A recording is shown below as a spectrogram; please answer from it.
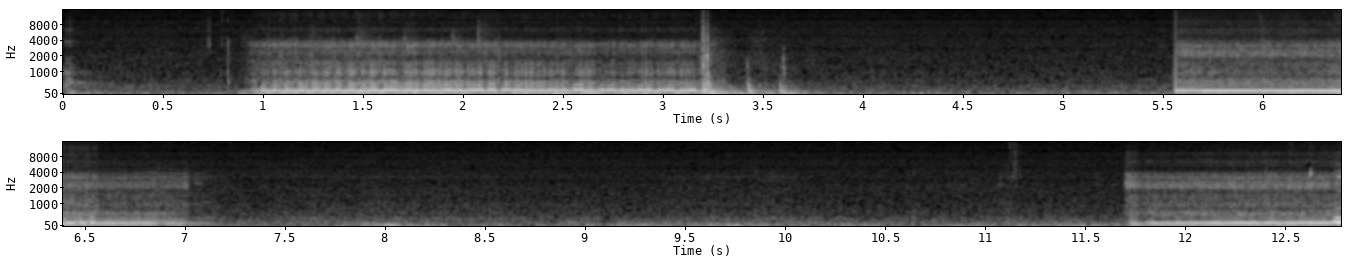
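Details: Hulusi the pet cat growls while guarding its toy indoors: three separate low, rumbling growls, the first about two seconds long and the later two shorter, with quiet pauses between them.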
